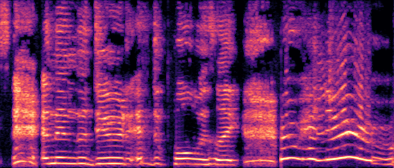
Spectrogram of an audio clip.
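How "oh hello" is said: very high "oh hello" with "oh" stretched out. Retelling how a man at the pool called back, the speaker uses a Mrs. Doubtfire voice. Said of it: "Like a Mrs. Doubtfire voice".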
